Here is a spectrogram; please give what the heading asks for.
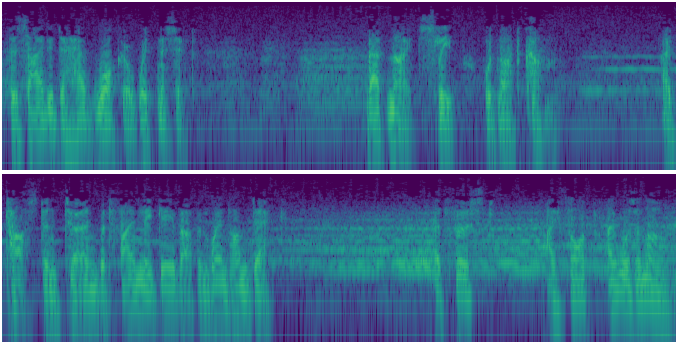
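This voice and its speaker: A man playing an earnest, concerned ship's doctor who also narrates, in old-time radio drama style. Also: low voice. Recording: muffled, noisy old radio broadcast recording.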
